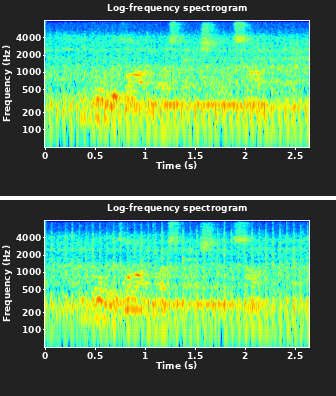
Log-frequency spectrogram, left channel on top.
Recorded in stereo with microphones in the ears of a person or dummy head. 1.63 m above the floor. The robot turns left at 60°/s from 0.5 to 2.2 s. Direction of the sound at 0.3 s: 80° right.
